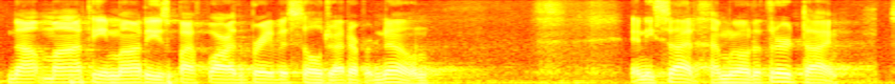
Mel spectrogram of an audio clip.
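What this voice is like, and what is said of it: Choked-up, emotional voice. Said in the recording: “Sorry, I'm a little choked up here.”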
